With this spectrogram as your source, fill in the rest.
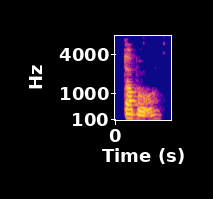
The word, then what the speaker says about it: Dubbo: Dubo. D-U-B-B-D-O-B-B-O. Yeah, it is called double. So you are pronouncing quite right.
